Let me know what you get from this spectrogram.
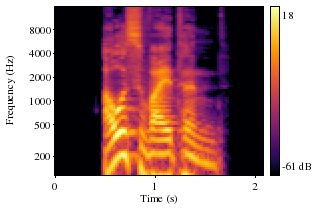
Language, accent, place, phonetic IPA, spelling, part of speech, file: German, Germany, Berlin, [ˈaʊ̯sˌvaɪ̯tn̩t], ausweitend, verb, De-ausweitend.ogg
- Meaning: present participle of ausweiten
